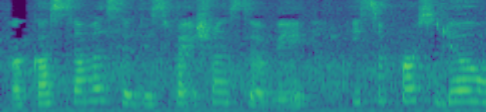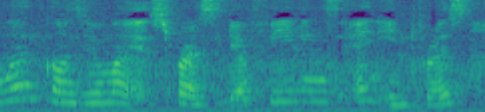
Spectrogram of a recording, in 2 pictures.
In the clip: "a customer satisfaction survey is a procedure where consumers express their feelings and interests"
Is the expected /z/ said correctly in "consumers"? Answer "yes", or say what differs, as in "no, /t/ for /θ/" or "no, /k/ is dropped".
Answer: no, /z/ is dropped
